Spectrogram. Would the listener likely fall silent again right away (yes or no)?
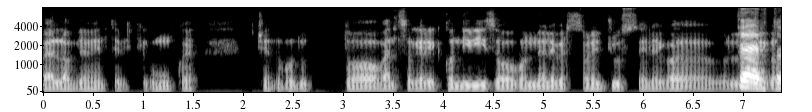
no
